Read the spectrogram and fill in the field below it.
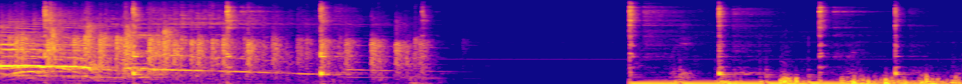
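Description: Scattered hand clapping from a small group, sharp irregular claps under a falling tone, then a short silence before more sparse clapping resumes over a low rumble.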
